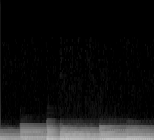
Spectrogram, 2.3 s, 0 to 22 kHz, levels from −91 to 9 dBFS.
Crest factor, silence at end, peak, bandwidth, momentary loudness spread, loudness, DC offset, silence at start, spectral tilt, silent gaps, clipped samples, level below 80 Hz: 12 dB; 0 s; -8 dBFS; 3.2 kHz; 7 LU; -22 LUFS; 0.2%; 0 s; -12 dB/octave; none; under 0.1%; -50 dBFS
